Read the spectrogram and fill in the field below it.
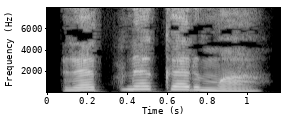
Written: ರತ್ನಕರ್ಮ

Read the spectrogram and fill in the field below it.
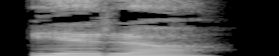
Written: ಎರ

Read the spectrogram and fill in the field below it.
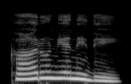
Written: ಕಾರುಣ್ಯನಿಧಿ

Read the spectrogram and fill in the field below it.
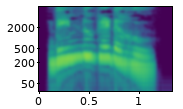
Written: ದಿಂಡುಗೆಡಹು

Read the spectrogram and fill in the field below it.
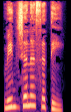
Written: ವಿಜ್ಜನಸತಿ

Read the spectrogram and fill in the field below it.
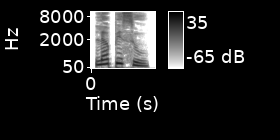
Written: ಲಿಪಿಸು

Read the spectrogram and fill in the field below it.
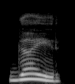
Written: ಖೈರ

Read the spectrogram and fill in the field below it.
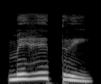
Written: ಮಹೀಧ್ರ

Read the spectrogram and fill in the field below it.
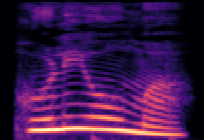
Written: ಹುಳಿಓಮ

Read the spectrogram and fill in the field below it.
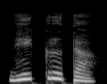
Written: ಧಿಕೃತಿ

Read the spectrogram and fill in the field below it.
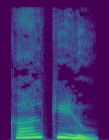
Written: ಕಲ್ಲಿಗೂಳು

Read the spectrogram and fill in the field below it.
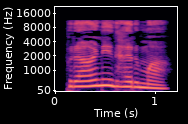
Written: ಪರ್ಣದ್ರುಮ

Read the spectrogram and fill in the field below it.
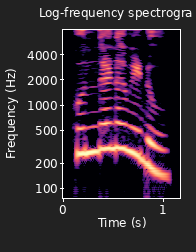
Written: ಕುಂದಣವಿಡು

